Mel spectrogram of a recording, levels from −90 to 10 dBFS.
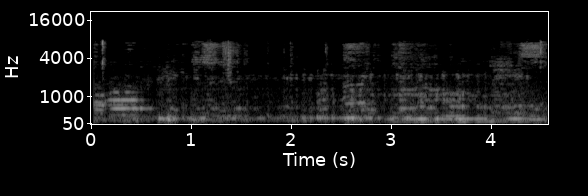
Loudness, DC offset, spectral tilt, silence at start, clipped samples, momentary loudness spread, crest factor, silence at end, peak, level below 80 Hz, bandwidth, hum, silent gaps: -44 LUFS; under 0.1%; -3.5 dB/octave; 0 s; under 0.1%; 14 LU; 26 dB; 0 s; -18 dBFS; -82 dBFS; 8.2 kHz; none; none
